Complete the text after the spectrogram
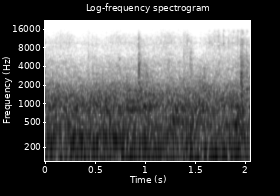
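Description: Walking poles tap on the pavement close by.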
